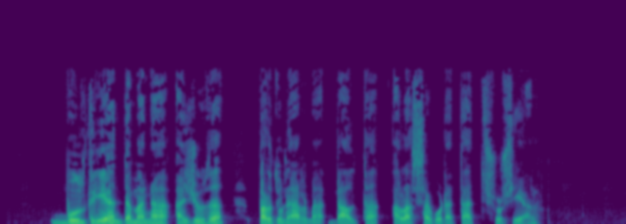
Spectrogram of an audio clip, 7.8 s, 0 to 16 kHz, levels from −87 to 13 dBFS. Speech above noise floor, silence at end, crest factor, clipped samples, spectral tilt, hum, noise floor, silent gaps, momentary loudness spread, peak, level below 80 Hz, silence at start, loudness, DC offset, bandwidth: 52 dB; 1.15 s; 22 dB; under 0.1%; -6.5 dB/octave; none; -74 dBFS; none; 12 LU; 0 dBFS; -56 dBFS; 0.65 s; -22 LUFS; under 0.1%; 11.5 kHz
